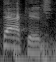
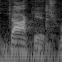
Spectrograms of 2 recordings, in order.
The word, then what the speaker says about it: Dakich: Not Dakich, Dockich, rhymes with Jockich.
